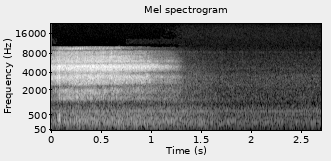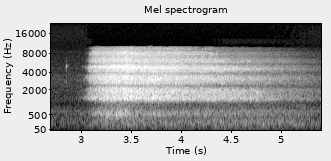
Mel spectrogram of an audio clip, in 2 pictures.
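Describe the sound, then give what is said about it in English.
A deep breath drawn in and let out: two long, breathy rushes of air separated by a short pause, the second louder and fuller, with no voices. “Take a deep breath.”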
